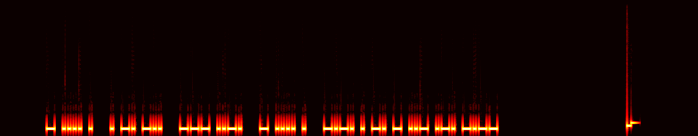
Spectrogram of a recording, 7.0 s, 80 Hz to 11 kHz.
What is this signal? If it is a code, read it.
Morse code, heard as a keyed tone, about 44 wpm, 690 Hz. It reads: THE END OF THE CENTURY
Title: Sets of 5 Words Encore2 45wpm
